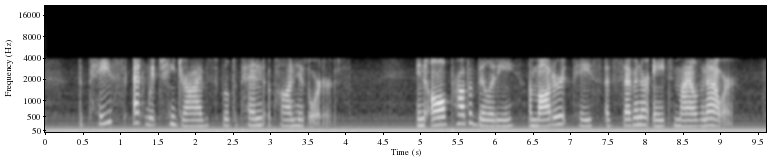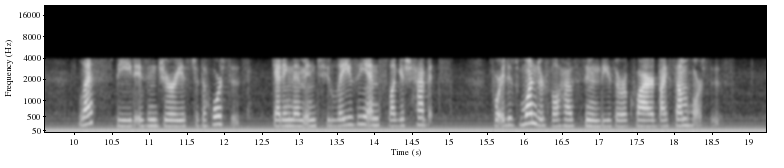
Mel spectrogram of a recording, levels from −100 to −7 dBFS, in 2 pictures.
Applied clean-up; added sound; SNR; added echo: none; none; none; none.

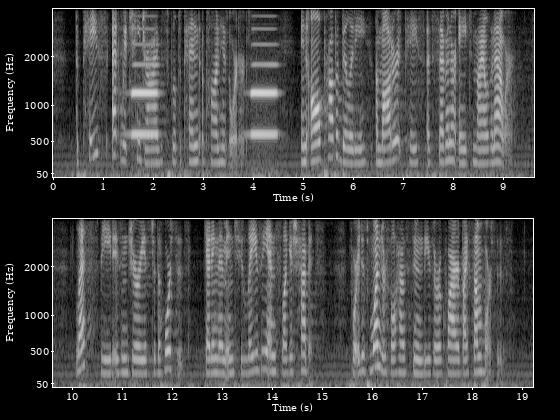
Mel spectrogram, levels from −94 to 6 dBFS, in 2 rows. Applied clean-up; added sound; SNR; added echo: neural separator model SepFormer DNS4.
